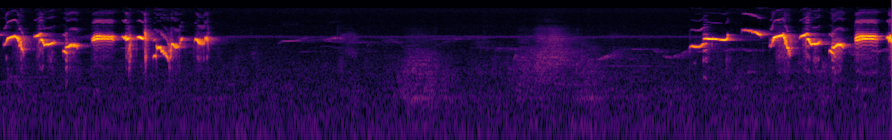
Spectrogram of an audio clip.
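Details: Oriental magpie-robin practising its song: dense runs of bright, fluty, rapidly changing whistles come in two energetic bursts, with a near-silent pause between them.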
